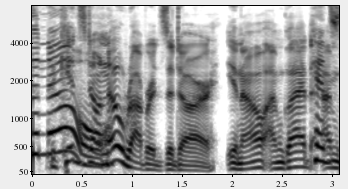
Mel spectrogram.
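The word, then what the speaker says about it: Z'Dar: descriptor of like I don't know a Robert Zadar type. I I will Robert do all the baseball references I can. Robert Zadar. Oh, no. The kids don't know Robert Zedar.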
